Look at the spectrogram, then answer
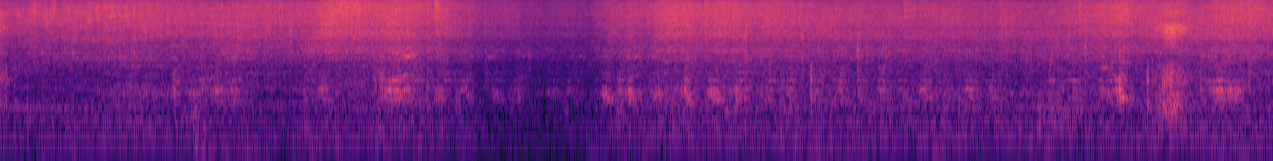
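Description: Vegetables cook down in olive oil in a pan with a continuous loud sizzle and steamy hiss, and faint stirring scrapes rise and fall throughout.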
